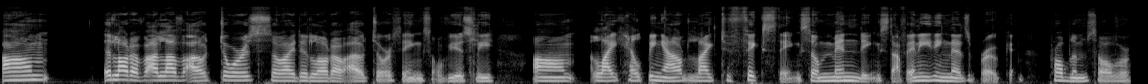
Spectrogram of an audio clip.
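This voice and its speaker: A woman at a fairly slow pace, in a dry, close sound with no echo, on a very clean recording with a silent background. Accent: Swedish. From Sweden, Gothenburg. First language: Swedish. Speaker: automotive executive. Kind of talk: interview.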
